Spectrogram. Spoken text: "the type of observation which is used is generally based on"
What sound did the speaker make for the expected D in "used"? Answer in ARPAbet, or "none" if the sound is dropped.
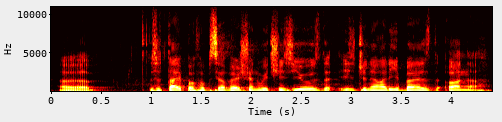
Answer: D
